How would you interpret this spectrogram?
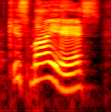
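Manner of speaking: high, loud mocking retort; defiant retort. Vlogger retells telling a mask clerk off, loud and mocking. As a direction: fling it back with scorn.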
